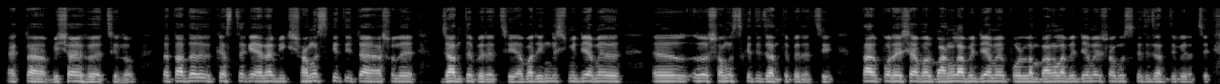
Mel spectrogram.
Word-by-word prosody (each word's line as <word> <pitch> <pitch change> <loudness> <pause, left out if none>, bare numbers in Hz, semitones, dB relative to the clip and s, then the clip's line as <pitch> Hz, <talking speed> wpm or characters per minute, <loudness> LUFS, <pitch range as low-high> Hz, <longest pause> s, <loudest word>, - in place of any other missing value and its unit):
একটা 140 +3 0 0.2
বিষয় 140 +3 +2
হয়েছিল। 115 -1 -2 0.4
তো, - - -3
তাদের 160 +2 +4 0.2
কাছ 160 -4 +1
থেকে 155 -1 -1
অ্যারাবিক 140 -1 +1
সংস্কৃতিটা 155 -1 -1 0.2
আসলে 135 +2 -2 0.4
জানতে 145 0 +5
পেরেছি। 115 -1 -3
আবার, 140 +2 +1
ইংলিশ 145 -1 -4
মিডিয়ামের 145 0 +1 0.5
এ - - +3 0.4
এ - - +2 0.2
সংস্কৃতি 140 0 -3
জানতে 125 -1 0
পেরেছি। 115 -1 -5 0.4
তারপরে 150 0 +4
এসে 145 +3 +1
আবার 140 0 +2
বাংলা 145 +2 +5
মিডিয়ামে 145 +1 +2
পড়লাম, 135 -1 +1
বাংলা 135 +1 +3
মিডিয়ামের 145 +1 -2
সংস্কৃতি 140 0 -5
জানতে 125 0 -4
পেরেছি। 125 0 -6
140 Hz, 150 wpm, -24 LUFS, 130-145 Hz, 0.5 s, জানতে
